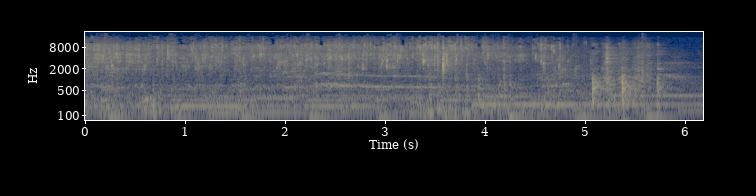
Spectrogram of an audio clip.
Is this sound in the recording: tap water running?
yes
